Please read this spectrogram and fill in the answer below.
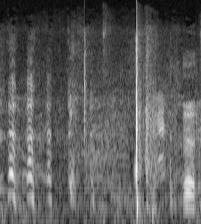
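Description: A single sharp crack of a pitched baseball striking something about a second and a half in, loud above the chatter of players and spectators.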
